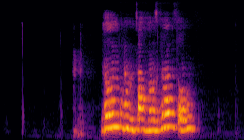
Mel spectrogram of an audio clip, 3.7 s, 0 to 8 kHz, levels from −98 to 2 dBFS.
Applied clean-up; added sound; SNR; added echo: neural mask model DeepFilterNet 3.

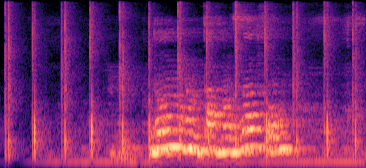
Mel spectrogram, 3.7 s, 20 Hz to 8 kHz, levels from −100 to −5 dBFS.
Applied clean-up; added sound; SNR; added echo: none; Run; 14 dB; reverberation time 0.6 s.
